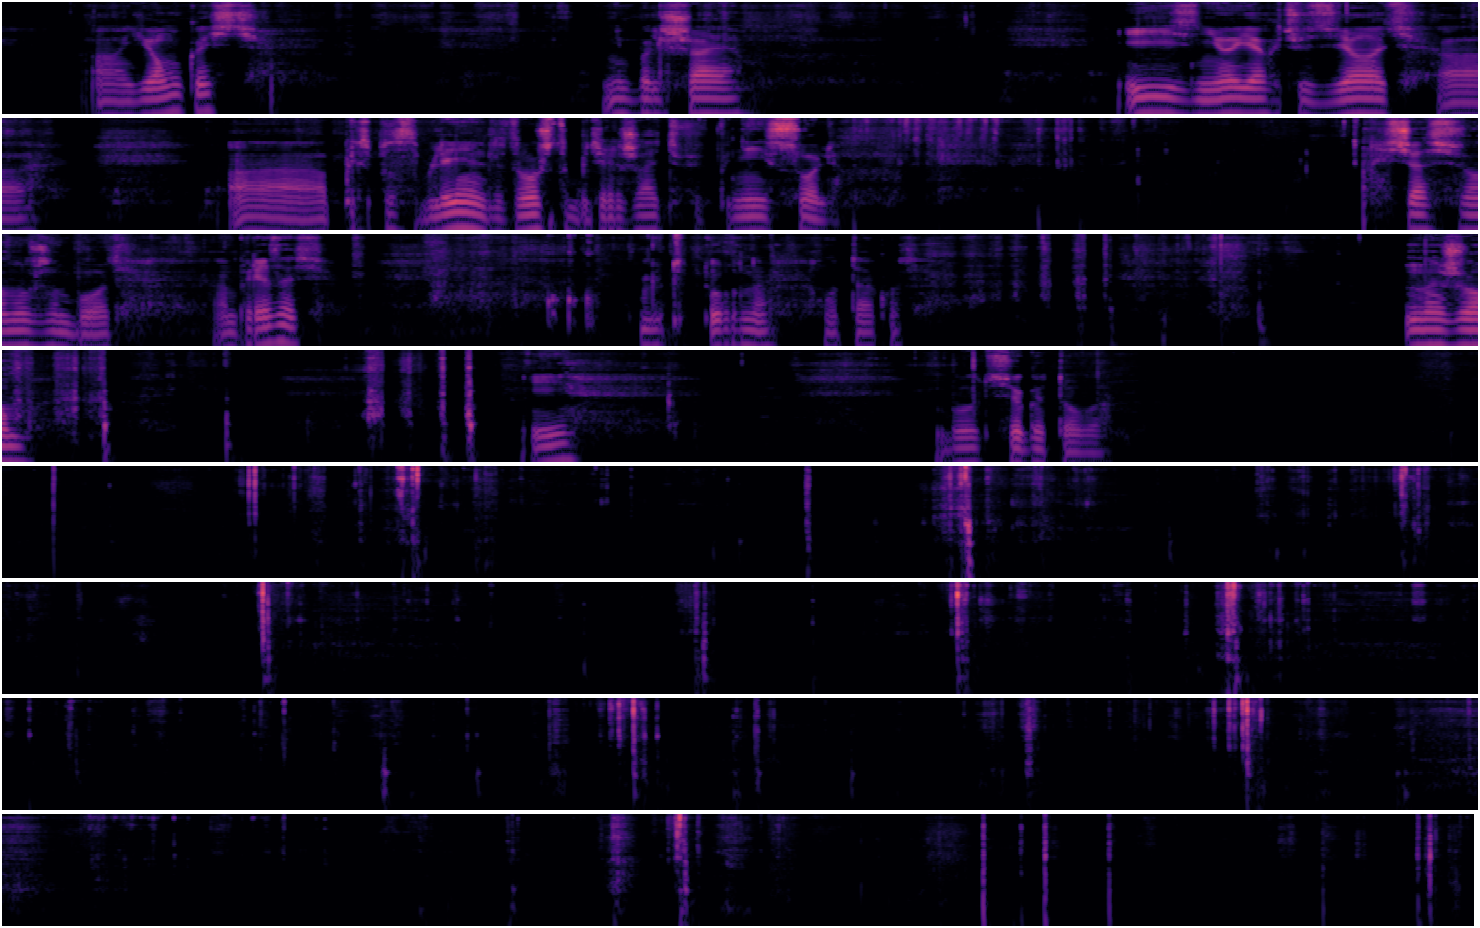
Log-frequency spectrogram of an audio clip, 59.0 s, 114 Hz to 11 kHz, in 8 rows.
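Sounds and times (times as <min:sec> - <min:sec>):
knife cutting dry wood: 0:16.8 - 0:18.4, 0:19.3 - 0:21.2, 0:21.9 - 0:24.6, 0:30.7 - 0:33.1, 0:34.1 - 0:48.2, 0:49.1 - 0:55.7, 0:56.5 - 0:57.3.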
